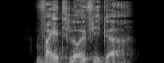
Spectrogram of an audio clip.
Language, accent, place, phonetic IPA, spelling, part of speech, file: German, Germany, Berlin, [ˈvaɪ̯tˌlɔɪ̯fɪɡɐ], weitläufiger, adjective, De-weitläufiger.ogg
- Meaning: 1. comparative degree of weitläufig 2. inflection of weitläufig: strong/mixed nominative masculine singular 3. inflection of weitläufig: strong genitive/dative feminine singular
